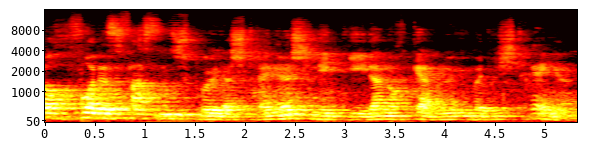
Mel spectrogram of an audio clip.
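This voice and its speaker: A man speaks at a very slow pace in a fairly low pitch with ordinary pitch variation and hardly any pauses. Strong room echo and light background noise surround his voice. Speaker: pastor. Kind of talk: carnival sermon in rhymed couplets (Büttenrede style). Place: church.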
